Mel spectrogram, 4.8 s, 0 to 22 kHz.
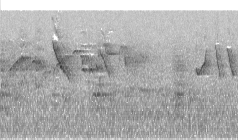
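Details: Oriental magpie-robin singing, Ubon Ratchathani, Thailand, December 2020: spaced sweet whistles, a sharp downslurred note, a quieter pause, then bright rising and falling whistled phrases over mild background hiss.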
